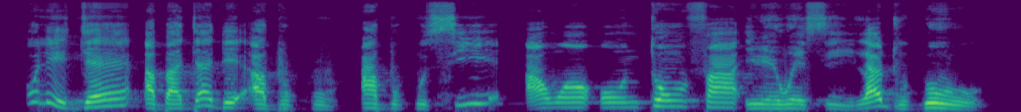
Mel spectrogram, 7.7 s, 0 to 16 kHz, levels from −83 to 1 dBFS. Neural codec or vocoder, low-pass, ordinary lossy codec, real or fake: none; 14.4 kHz; none; real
